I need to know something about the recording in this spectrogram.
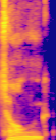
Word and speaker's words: Tonge: It's Tonge, Tonge, Tongue, as in your mouth, tongue.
